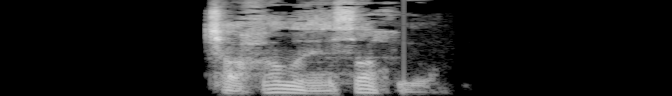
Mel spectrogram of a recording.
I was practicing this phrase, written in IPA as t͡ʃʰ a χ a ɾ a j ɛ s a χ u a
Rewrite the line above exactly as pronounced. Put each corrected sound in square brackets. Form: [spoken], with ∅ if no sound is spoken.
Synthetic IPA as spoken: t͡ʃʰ a χ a [l] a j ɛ s a χ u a

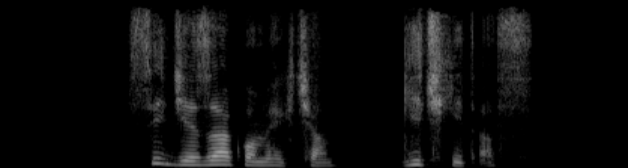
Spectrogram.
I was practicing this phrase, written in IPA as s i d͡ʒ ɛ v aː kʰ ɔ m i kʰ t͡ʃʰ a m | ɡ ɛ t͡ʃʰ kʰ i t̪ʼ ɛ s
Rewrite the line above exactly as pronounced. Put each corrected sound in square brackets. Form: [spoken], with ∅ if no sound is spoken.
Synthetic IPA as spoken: s i d͡ʒ ɛ [z] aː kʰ ɔ m [ɛ] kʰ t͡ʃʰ a m | ɡ [i] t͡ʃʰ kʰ i t̪ʼ [a] s

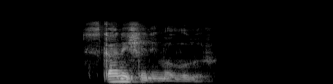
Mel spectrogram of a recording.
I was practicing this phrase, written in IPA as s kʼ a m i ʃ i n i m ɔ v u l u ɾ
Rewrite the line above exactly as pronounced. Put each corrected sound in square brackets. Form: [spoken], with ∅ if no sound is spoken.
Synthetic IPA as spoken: s kʼ a [n] i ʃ [ɛ] n i m ɔ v u l u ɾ

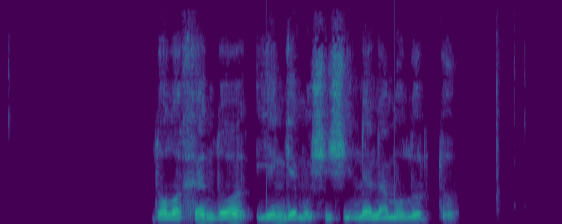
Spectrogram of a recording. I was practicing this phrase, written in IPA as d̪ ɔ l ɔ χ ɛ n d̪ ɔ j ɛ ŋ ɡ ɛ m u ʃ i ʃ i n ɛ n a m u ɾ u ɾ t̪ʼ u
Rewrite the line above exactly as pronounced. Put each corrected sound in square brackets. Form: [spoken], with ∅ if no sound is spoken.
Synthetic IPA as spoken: d̪ ɔ l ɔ χ ɛ n d̪ ɔ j ɛ ŋ ɡ ɛ m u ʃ i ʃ i n ɛ n a m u [l] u ɾ t̪ʼ u

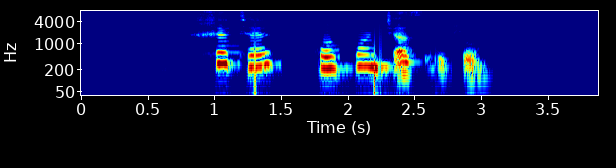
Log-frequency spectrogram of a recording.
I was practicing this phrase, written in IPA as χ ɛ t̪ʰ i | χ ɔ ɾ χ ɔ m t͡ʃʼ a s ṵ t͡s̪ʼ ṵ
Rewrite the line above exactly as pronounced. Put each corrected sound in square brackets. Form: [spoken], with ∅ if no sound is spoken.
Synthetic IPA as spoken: χ ɛ t̪ʰ [ɛ] | χ ɔ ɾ χ ɔ [n] t͡ʃʼ a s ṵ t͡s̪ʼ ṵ

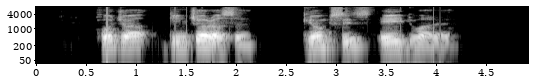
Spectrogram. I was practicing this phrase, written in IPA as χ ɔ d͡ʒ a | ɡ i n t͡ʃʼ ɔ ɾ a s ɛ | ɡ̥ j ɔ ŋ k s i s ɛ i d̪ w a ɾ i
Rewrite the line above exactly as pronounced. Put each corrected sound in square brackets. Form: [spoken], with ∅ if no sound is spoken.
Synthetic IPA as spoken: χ ɔ d͡ʒ a | ɡ i n t͡ʃʼ ɔ ɾ a s ɛ | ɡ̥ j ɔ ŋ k s i s ɛ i d̪ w a ɾ [ɛ]

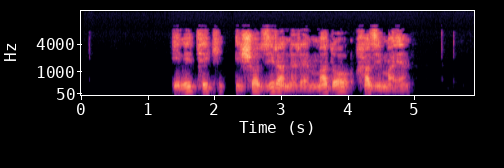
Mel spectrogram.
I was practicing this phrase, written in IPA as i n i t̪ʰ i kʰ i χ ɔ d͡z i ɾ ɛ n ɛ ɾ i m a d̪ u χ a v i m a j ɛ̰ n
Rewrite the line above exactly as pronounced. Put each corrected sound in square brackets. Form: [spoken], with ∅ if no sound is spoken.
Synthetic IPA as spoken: i n i t̪ʰ i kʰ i [ʃ] ɔ d͡z i ɾ [a] n ɛ ɾ [ɛ] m a d̪ [ɔ] χ a [z] i m a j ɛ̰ n

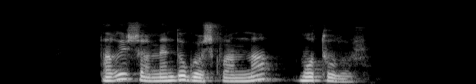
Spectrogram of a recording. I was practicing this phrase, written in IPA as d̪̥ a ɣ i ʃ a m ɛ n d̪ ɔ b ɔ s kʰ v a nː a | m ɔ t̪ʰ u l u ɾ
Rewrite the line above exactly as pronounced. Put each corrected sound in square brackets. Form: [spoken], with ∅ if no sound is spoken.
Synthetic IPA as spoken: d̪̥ a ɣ i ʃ a m ɛ n d̪ ɔ [ɡ] ɔ [ʃ] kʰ v a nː a | m ɔ t̪ʰ u l u ɾ

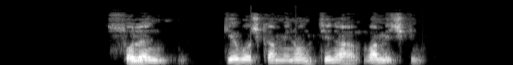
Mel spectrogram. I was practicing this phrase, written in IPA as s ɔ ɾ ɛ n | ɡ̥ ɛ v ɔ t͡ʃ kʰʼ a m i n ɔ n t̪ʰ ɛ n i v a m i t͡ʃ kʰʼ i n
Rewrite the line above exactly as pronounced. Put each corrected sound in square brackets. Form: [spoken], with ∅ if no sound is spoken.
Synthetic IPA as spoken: s ɔ [l] ɛ n | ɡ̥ ɛ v ɔ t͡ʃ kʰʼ a m i n ɔ n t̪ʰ [i] n [a] v a m i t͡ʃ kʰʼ i n

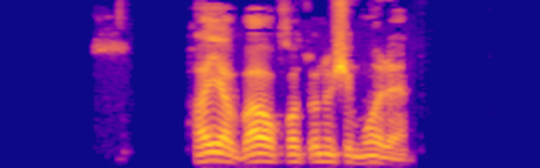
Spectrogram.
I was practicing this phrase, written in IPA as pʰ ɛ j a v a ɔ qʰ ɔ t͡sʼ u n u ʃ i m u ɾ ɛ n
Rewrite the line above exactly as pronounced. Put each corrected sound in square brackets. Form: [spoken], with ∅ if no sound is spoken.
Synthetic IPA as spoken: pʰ [a] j a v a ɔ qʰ ɔ t͡sʼ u n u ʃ i m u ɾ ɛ n

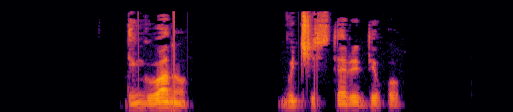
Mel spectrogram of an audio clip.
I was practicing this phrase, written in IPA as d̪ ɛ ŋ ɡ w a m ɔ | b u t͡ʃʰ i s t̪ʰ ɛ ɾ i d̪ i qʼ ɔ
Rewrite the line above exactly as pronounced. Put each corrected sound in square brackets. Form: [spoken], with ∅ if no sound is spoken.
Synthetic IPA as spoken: d̪ [i] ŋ ɡ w a [n] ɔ | b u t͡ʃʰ i s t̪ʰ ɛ ɾ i d̪ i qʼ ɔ

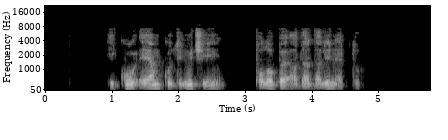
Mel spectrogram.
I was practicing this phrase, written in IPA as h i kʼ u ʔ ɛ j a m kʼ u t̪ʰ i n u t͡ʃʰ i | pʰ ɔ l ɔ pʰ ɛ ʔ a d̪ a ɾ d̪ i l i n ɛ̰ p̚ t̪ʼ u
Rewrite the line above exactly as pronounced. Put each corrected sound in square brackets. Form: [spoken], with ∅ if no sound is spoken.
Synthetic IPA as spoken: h i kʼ u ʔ ɛ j a m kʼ u t̪ʰ i n u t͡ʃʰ i | pʰ ɔ l ɔ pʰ ɛ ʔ a d̪ a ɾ d̪ [a] l i n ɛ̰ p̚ t̪ʼ u

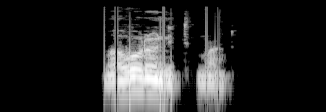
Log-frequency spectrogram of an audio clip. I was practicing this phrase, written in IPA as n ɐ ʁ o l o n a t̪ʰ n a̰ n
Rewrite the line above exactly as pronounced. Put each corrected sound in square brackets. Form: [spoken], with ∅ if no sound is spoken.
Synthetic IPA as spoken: [m] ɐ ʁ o [ɾ] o n [i] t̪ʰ [m] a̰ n

